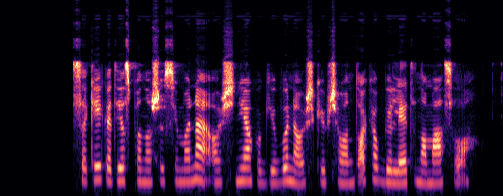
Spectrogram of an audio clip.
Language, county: Lithuanian, Panevėžys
